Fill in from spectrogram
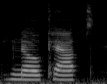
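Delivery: usual speaking voice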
